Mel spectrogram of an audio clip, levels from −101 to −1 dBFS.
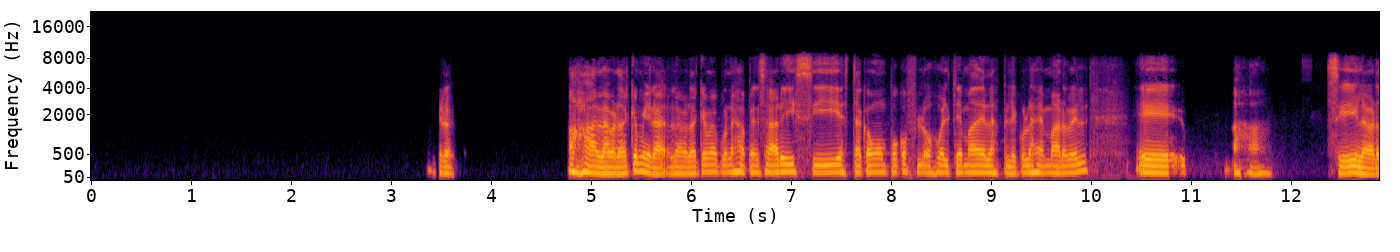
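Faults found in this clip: No faults found: the speech arrives through the call path with continuous, stable level and timing, its top end rolling off at about 8 kHz, which fits a wideband Opus call.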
